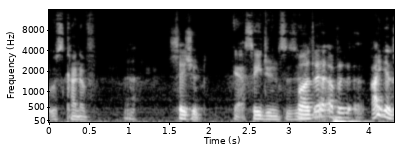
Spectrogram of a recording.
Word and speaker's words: Seijun Suzuki: You pronounce all of that? Seijun Suzuki.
